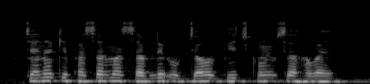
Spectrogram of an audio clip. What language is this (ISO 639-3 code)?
hne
